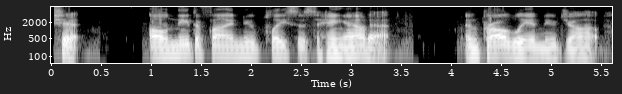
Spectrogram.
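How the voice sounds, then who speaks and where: A man reading visual novel narration aloud, halting at times and correcting his slips. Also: mid-range voice, fairly even intonation, a little mellow, no room sound.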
